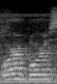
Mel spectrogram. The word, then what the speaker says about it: Ouroboros: Yeah, Ouroboros. Ouroboros steaks, after the snake that eats itself.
